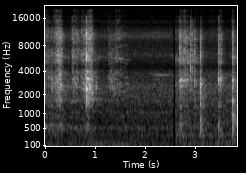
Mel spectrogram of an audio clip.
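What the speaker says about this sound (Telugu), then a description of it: "కొంచెం దగ్గరికి వచ్చేటట్టు కలుపుతూ ఉండాలండి." A utensil scrapes and clinks against a pan while a gram flour and water chutney is stirred, giving short irregular metallic taps and scrapes over a quiet background, with no voices.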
